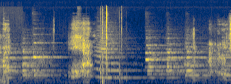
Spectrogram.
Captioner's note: vomits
